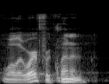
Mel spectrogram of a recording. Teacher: So it's way back swallowed, and there's no T in Clinton.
